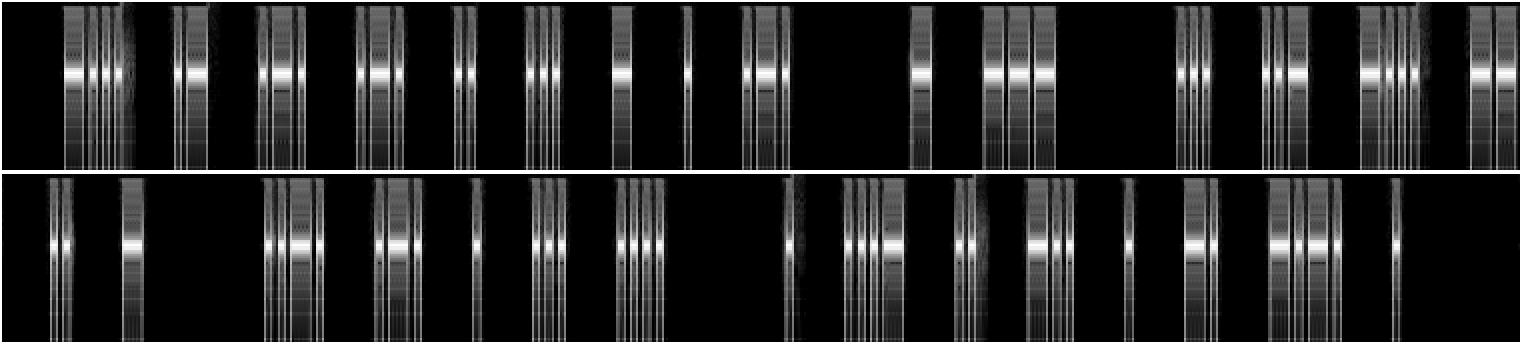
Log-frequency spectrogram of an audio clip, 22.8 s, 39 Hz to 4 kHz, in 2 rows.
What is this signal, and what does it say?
Morse code, heard as a keyed tone, about 25 wpm, spaced as for 15 wpm, 550 Hz. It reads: BARRISTER TO SUBMIT FRESH EVIDENCE
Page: news headlines in morse code at 15 wpm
